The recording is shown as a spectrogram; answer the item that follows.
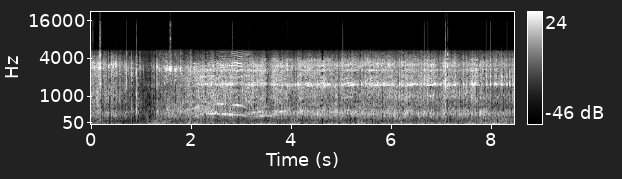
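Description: Fisher-Price toy lawnmower being pushed, making a steady buzzing, engine-like noise that starts about a second in and stops just before the end.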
